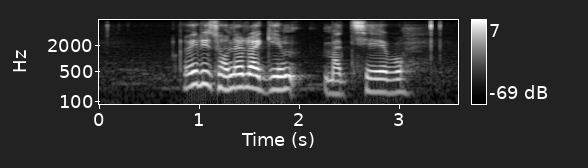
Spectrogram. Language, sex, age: Northern Sotho, female, 25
